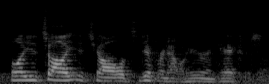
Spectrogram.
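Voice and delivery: put-on Western-movie Texas voice; Texan accent. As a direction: imitate a buddy turned Texan. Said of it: "talks like a Texan".

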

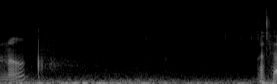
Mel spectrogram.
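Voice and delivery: ordinary talk, nothing marked

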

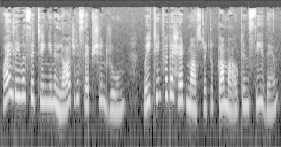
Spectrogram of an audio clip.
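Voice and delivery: ordinary delivery

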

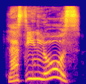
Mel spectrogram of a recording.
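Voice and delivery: high, forceful yell; alarmed shout. A narrator's reading. Lilly leaping to Erik's rescue, shouting. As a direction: yell it as an order. Lilly rushes to help Erik.

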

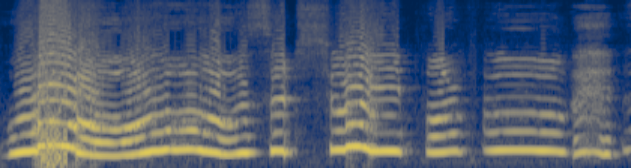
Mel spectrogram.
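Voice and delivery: high, slow swooning voice; creepy drawn-out moan. Acted. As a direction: swoon over the scent, slowly. Creepy sniffing of Samus.

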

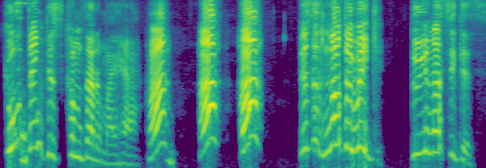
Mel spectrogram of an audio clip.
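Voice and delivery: put-on indignant, high and loud in accent; Storm. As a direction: challenge them, incredulous and offended. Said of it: "she's just like".

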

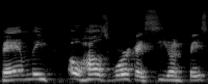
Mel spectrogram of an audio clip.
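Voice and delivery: chatty dentist. Retold or imitated. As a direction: rattle off questions like a chatty dentist. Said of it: "But she went".

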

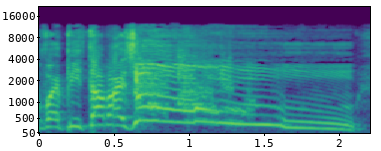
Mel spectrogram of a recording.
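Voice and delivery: slow build into high goal shout; explosive goal commentary. Real, not acted. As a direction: stretch the build, then explode.

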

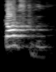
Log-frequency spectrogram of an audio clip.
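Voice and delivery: कंफर्टेबल as "KUMF-tuh-bul"; reduced comfortable pronunciation. Shown as a demonstration. Teacher modelling for students, कंफर्टेबल as "KUMF-tuh-bul". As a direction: squeeze कंफर्टेबल into three beats. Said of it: "हुण कंफर्टेबल word लगदा ना".

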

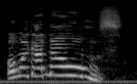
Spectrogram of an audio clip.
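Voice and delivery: high, slow, squealing delight; excited squeal. Pretend. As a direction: squeal it like a thrilled fan. Reading excited chat message.

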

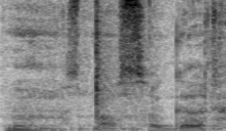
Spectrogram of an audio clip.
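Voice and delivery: soft low hum of delight; savoring a smell. Real, not acted. Smelling the cookie dough.

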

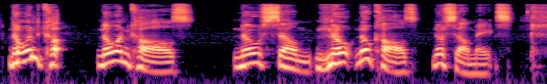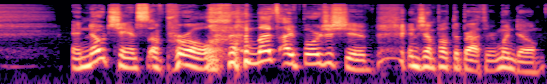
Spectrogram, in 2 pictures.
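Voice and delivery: ordinary delivery

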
